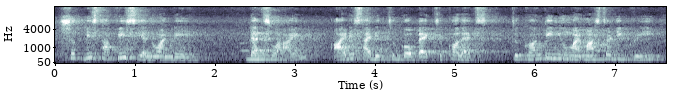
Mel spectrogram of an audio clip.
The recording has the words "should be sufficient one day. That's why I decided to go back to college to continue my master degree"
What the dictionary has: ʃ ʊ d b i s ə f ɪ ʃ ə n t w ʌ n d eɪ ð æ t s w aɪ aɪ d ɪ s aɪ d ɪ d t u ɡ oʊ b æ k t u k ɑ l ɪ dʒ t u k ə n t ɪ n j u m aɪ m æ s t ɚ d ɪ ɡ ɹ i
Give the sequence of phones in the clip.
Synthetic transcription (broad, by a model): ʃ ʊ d b i s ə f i s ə n w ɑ n d eɪ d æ t s w aɪ aɪ d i s aɪ d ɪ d t u ɡ oʊ b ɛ k t u k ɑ l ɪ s t u k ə n t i n j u m aɪ m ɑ s t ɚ d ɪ ɡ ɹ i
